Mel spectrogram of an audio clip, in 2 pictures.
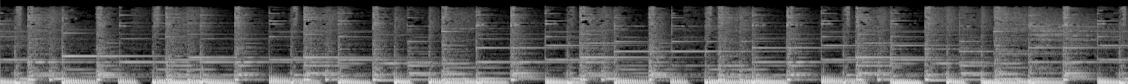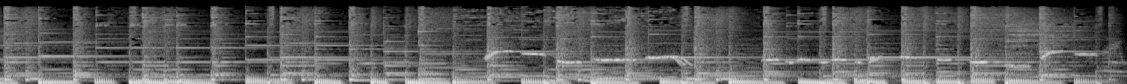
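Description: Upbeat intro music with a steady, punchy beat and a bright melody of held notes; about two-thirds of the way through, a sliding high melody line joins.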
